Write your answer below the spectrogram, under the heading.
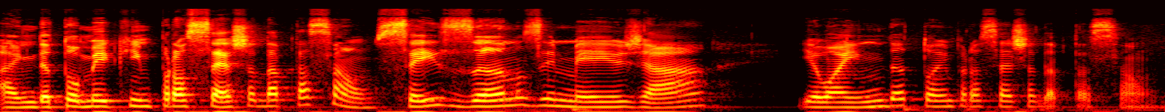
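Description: On a very clean recording with a silent background, a woman speaks at a moderate pace. She has an unremarkable speaking voice with ordinary pitch variation. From Brazil, Goiânia (Goiás). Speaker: immigrant content creator. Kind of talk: interview. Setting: livestream.

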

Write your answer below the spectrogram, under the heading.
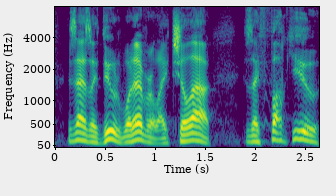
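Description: A man speaks in a plain, everyday voice, pitched fairly high, with ordinary pitch variation. The sound is dry and close with no echo, over a quiet background. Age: 30s. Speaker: podcast host. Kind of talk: casual chat.

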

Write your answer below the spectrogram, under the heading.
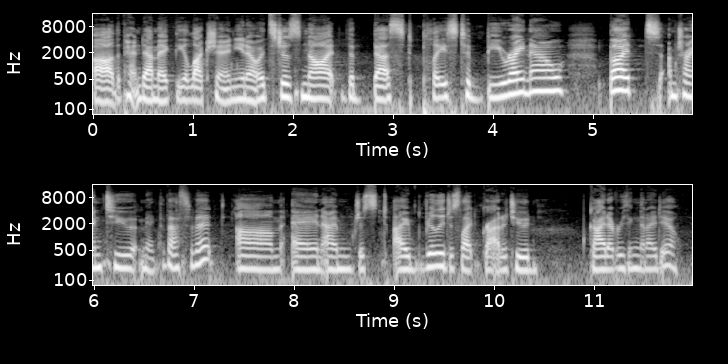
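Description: This is an ordinary speaking voice from a woman with an American accent. Her pitch is medium, with ordinary variation, at a moderate pace. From Long Island, New York. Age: 20s. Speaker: content creator and podcaster. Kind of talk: casual interview.

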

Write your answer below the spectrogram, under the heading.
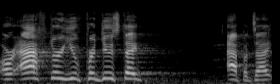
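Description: A man with an extremely high pitch talks in a raised, projected voice, his tone bright, sharp and animated at a fairly quick pace. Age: 40s. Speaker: pastor. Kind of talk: sermon.

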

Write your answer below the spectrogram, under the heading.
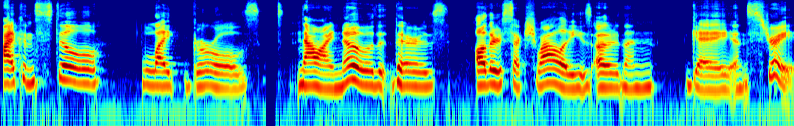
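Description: Speaking at a very slow pace, a woman with a fairly high pitch, ordinary pitch variation and a bright, sharp tone is heard in a very clean recording with a silent background. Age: 20s. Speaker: true crime podcaster and restaurant worker. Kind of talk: casual interview chat.

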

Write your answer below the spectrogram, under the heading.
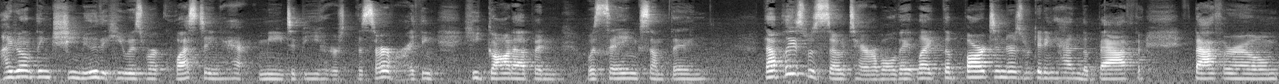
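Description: With an American accent and a medium pitch, a woman talks with fairly even intonation over noticeable background noise. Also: moderate pace. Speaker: guest. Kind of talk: casual chat.

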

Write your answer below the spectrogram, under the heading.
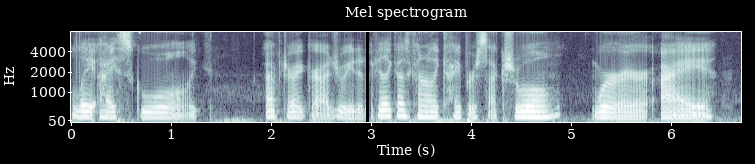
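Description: The recording is very clean, its background silent. A woman speaks at a moderate pace. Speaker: podcast co-host. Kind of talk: casual chat. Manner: animated, laughs often.

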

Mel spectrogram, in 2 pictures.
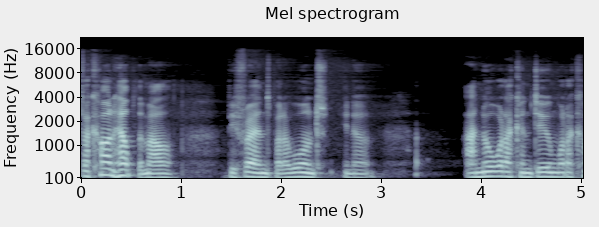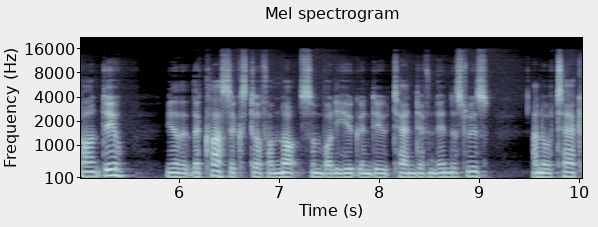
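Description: Speaking at a very fast pace, a man uses a medium pitch and fairly even intonation. Long pauses come often. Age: 50s. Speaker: tech entrepreneur. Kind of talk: podcast interview.

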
